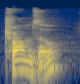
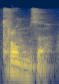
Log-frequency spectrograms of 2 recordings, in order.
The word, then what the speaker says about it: Tromsø: So for most English speakers, the city I'm going to talk about is called Tromsø, but the Norwegians would call it something more along the lines of Tromsø, and that's how I'm going to try to call it, as close as possible to the actual pronunciation.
